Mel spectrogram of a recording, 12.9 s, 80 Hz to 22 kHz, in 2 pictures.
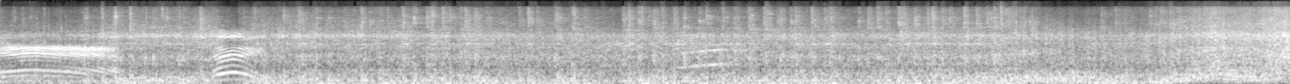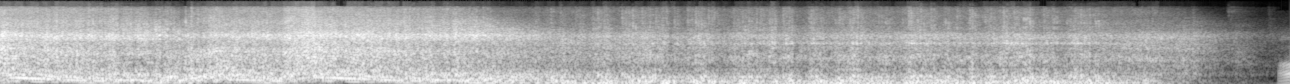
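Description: An 800-horsepower NASCAR race car engine revs hard and loud without a break, a thick roaring drone that rises and falls, with excited shouting voices over it.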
